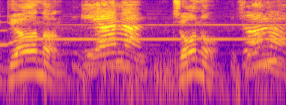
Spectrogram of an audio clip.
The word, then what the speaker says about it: জ্ঞানাঞ্জন: আবার বলি জ্ঞানান জন। আচ্ছা, যুক্ত বর্ণটাকে ভাঙলে কিভাবে হবে? এই জ্ঞানান জন জ্ঞানান জন।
